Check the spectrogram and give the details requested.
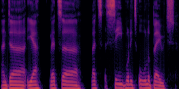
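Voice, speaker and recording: A man's voice: medium pitch, flat delivery, measured pace, warm tone, no room sound, studio quality. A young man chatting casually on a live stream, a little sniffly with a sore throat, rambling and greeting viewers. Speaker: streamer reacting to videos.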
